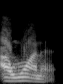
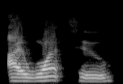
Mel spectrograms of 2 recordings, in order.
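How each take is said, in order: First: The 't' sounds are dropped, giving 'wanna'. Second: Every sound of 'want to' is pronounced. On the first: "when we take out some of the letters" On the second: "instead of saying"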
